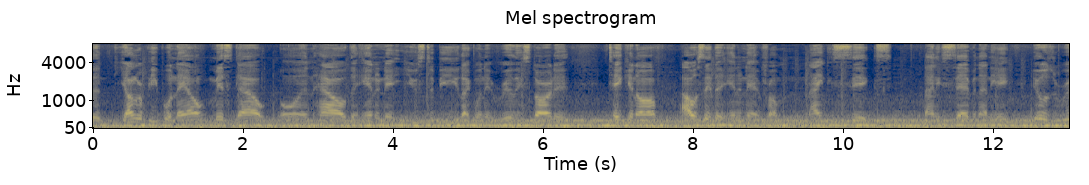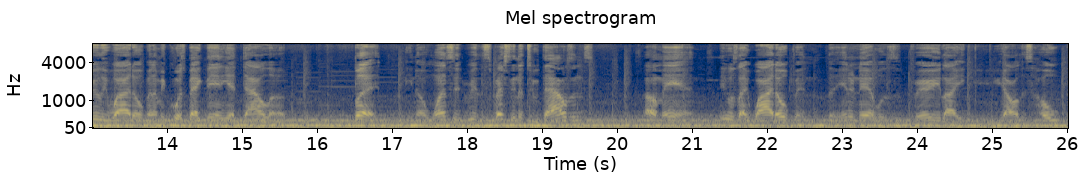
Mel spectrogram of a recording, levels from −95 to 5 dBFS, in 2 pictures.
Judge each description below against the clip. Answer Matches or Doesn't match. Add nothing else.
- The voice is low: Matches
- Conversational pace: Matches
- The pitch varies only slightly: Matches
